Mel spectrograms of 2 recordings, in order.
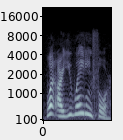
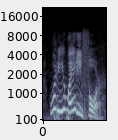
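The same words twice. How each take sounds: First: Said in the usual way. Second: "What are you waiting for?" repeated much higher, stress on "you"; emphatic repeat. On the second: Shown as a demonstration.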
